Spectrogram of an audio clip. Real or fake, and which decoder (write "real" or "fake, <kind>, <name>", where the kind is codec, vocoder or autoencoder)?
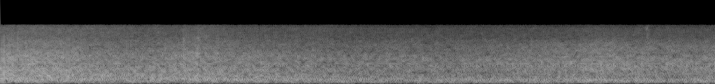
fake, vocoder, Vocos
